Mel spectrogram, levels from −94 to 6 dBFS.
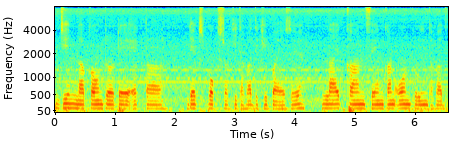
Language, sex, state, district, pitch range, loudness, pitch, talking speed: Nagamese, male, Nagaland, Dimapur, 110-115 Hz, -16 LUFS, 110 Hz, 185 wpm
